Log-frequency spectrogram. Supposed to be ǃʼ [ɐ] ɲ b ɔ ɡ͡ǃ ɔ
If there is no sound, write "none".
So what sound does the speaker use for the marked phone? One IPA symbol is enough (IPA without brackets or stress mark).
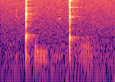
ɐ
